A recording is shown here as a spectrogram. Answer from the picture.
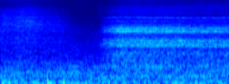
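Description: A woman breathing deeply through the nose as a guided yoga breath. A steadier, louder stretch of breath starts about a second in.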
